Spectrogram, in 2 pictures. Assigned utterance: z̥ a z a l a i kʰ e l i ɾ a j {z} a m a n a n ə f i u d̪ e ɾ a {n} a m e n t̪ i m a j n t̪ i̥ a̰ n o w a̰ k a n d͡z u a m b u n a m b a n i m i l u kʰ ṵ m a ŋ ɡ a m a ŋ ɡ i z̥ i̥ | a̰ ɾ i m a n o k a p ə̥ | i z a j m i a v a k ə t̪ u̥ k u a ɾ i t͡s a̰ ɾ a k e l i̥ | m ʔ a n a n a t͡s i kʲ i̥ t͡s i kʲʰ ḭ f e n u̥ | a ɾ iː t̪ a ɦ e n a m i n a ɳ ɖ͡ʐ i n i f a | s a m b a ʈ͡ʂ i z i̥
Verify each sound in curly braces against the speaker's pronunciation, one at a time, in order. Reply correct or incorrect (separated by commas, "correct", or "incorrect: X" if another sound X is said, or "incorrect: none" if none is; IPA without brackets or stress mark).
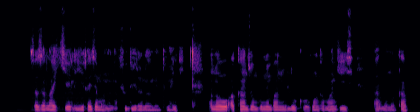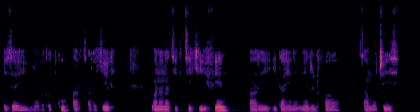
correct, correct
